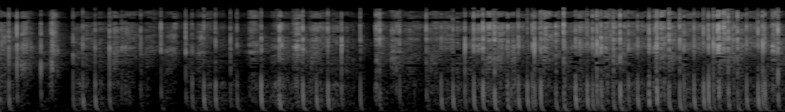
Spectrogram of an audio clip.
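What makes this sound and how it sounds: An artificial plastic green apple is fast-tapped in a lo-fi recording made without a microphone. A rapid, steady stream of light, hollow clicks carries a bright, hissy top. The taps grow slightly louder toward the end.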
